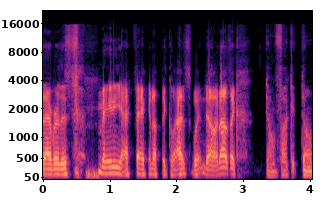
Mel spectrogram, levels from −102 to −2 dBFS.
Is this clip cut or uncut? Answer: uncut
